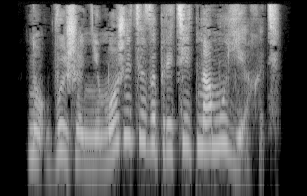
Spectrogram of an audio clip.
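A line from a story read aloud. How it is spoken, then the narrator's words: Irritated voice. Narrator (Russian): раздраженно сказал Ян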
